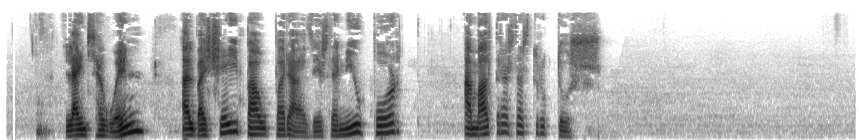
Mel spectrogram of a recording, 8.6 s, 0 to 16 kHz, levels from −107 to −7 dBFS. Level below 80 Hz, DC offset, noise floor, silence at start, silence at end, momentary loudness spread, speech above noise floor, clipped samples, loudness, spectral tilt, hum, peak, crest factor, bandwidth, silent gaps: -68 dBFS; under 0.1%; -67 dBFS; 0.35 s; 2.6 s; 13 LU; 47 dB; under 0.1%; -21 LUFS; -4.5 dB/octave; none; 0 dBFS; 22 dB; 11.5 kHz; none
